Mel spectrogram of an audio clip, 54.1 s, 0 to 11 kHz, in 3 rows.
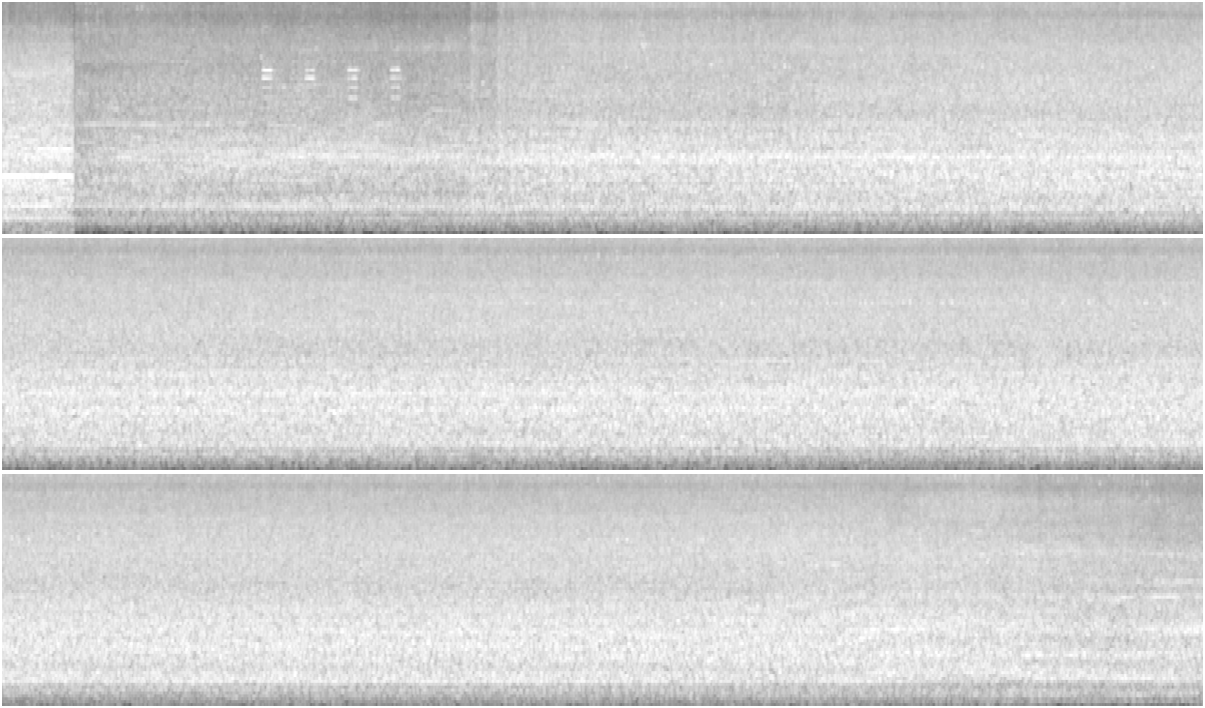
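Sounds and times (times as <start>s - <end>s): combine harvester running: 0.0s - 54.0s
faint high beeps: 3.9s - 6.1s.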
